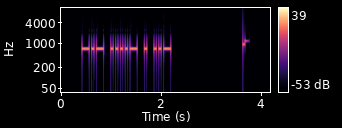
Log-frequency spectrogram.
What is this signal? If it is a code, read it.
Morse code, heard as a keyed tone, about 25 wpm, 700 Hz. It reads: K4EU
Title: Call Signs - 25wpm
